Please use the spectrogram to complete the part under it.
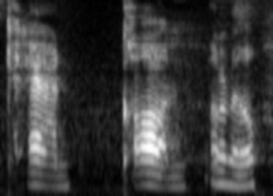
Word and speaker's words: Cannes: Cannes. Can. There's no, you don't say the S. I thought it was ES. – Yes, it's spelled that way, but you don't say the ES.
